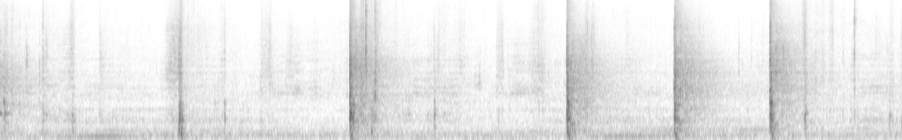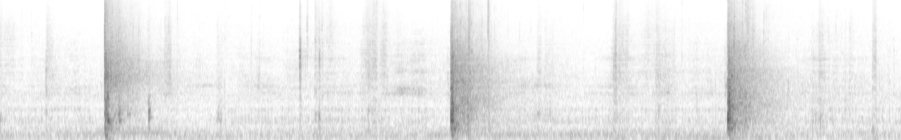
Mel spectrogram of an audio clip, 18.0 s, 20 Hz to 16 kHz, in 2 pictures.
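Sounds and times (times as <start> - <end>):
axe striking firewood: 0.0 - 0.6, 3.5 - 4.1, 5.6 - 8.5, 10.0 - 10.8, 13.5 - 14.5, 16.2 - 17.3.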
